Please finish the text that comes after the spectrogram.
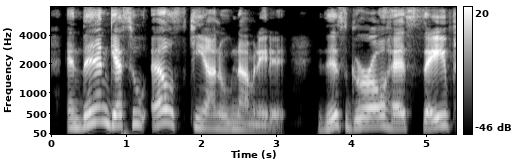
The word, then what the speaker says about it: Keanu: Keanu. And I am a stickler for pronunciations.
